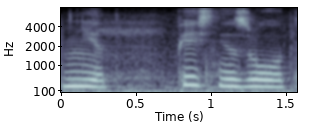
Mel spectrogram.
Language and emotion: Russian, neutral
